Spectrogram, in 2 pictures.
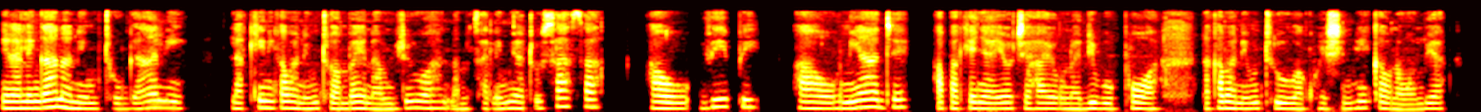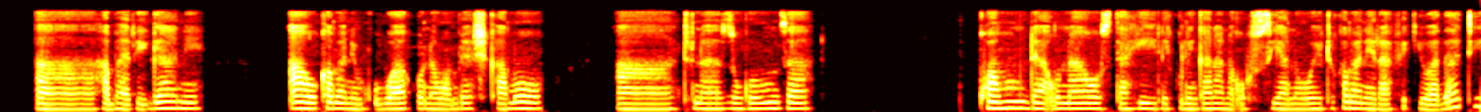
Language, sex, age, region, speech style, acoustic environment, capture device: Swahili, female, 35-44, Kenya, relaxed, silence, mobile / Android / Chrome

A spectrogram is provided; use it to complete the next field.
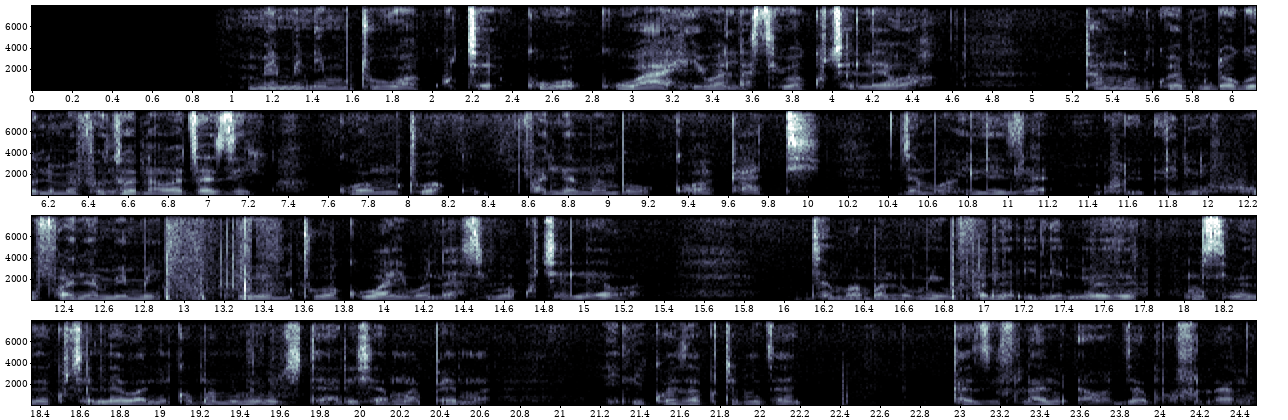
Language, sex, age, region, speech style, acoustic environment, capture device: Swahili, male, 25-34, Kenya, relaxed, silence, mobile / Linux / Chrome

